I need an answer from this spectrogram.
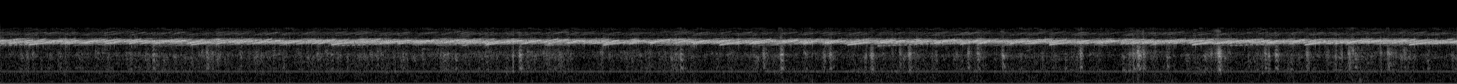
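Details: Continuous high trilling from a frog chorus in the Eastern Townships, steady and dense, with faint scattered clicking calls in a lower register.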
